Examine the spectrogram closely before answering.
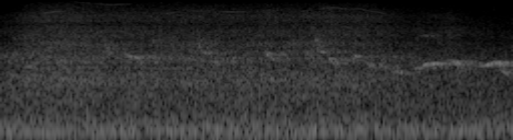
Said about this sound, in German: Und dem Gesang der Vögel zu lauschen.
